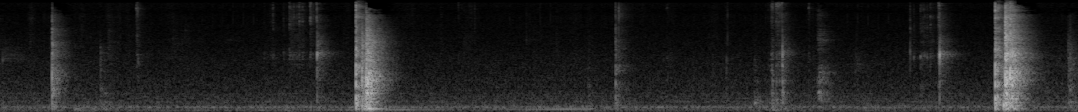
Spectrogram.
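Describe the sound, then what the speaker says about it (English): Scissors trimming excess bulky material on a dollhouse miniature bistro set piece, giving a few sharp isolated snips and clicks spaced apart over a quiet background hum, close up with no talk. "so I'm just gonna trim it up there, get rid of it"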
